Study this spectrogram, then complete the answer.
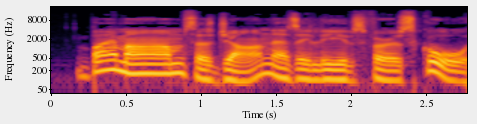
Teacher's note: The stressed words are bye, mom, and John. The unstressed words are says, as, and he.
